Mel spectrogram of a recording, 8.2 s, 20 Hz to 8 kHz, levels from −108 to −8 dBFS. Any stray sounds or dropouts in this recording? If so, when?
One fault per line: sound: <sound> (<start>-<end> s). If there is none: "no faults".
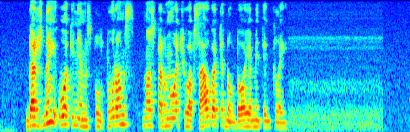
no faults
